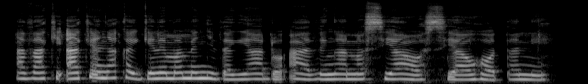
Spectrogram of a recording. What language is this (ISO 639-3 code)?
kik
